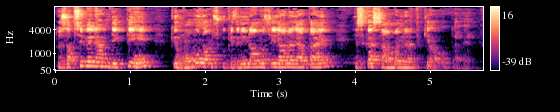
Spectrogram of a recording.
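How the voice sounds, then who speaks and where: A man's voice: high-pitched, steady tone, fairly quick, darkish tone. A male teacher from Madhya Pradesh, India, giving a classroom-style grammar lesson. He asks questions and answers them himself, repeating the key words. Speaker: English teacher. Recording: echoey room.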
